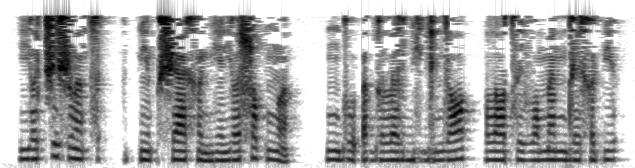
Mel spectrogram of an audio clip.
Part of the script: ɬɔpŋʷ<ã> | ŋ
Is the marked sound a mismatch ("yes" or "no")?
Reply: yes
